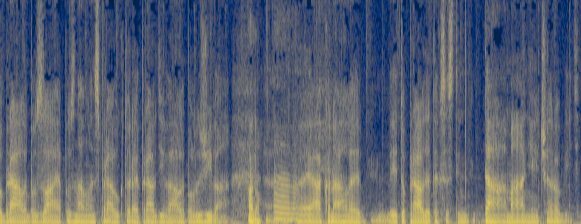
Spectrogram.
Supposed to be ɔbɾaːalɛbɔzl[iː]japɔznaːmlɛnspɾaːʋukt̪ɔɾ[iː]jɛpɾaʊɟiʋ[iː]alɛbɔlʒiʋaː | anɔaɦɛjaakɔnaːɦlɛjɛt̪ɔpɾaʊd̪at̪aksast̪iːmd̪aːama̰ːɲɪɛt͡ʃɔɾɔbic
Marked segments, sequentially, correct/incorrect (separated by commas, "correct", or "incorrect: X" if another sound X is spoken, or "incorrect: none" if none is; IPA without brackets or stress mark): incorrect: aː, incorrect: aː, incorrect: aː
